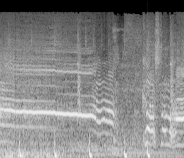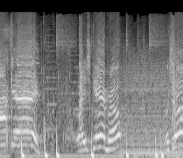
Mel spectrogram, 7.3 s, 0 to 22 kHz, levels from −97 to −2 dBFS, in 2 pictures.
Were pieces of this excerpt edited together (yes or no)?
yes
